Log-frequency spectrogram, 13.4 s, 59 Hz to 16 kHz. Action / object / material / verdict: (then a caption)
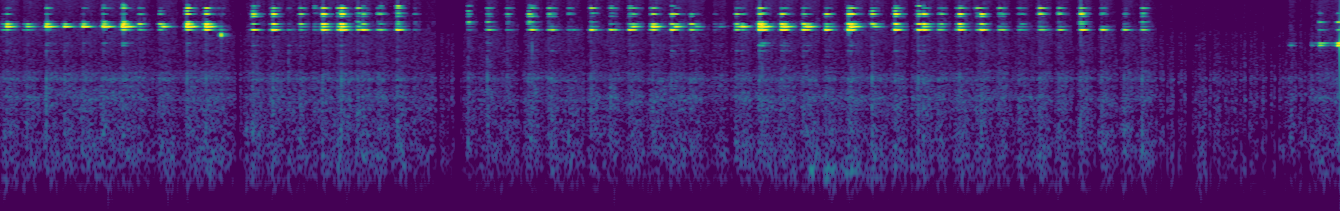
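tap / small porcelain teapot / porcelain / none. Long nails tap the body of a small, hollow, painted porcelain teapot with a dragon motif, held in the hands. About 38 quiet, bright, high clicking taps come in quick runs with very short ring, pausing briefly near the four-second mark and falling silent near the end before a few last taps.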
